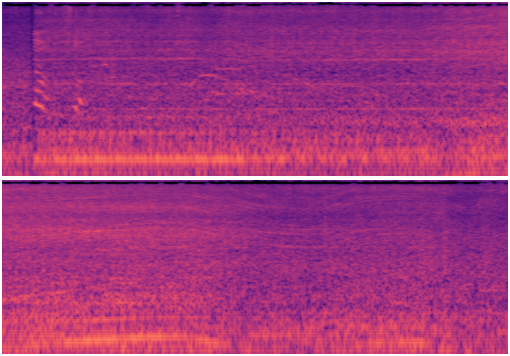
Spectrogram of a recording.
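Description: Road traffic: a motor vehicle's engine running close by with a steady low hum, growing louder to about six seconds in and then easing off, over the noise of people's voices on the street.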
